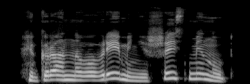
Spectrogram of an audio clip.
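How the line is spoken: Snorted. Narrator (Russian): фыркнул Виктор

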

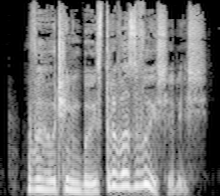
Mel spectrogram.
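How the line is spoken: Unctuous sugary tone. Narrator (Russian): елейным тоном заявил Синераэль

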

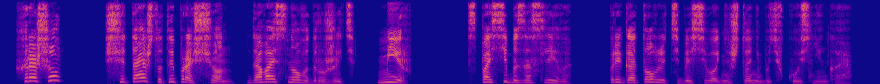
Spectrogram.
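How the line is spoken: Loud. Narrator (Russian): громко произнесла

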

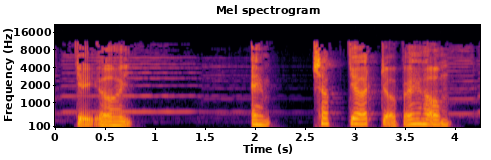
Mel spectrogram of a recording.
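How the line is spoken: Sobbing child. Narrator (Vietnamese): Trong giọng nức nở của con bé

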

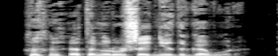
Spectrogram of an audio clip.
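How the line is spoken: Chuckling. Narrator (Russian): хохотнул Мамор

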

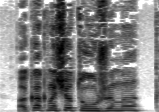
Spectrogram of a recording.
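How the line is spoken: Shouting after someone. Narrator (Russian): крикнула мне в спину

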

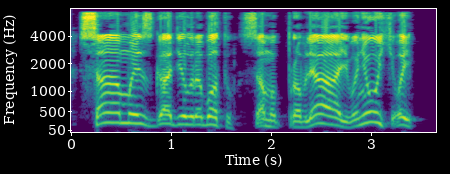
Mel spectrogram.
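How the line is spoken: Enraged yelling. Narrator (Russian): Тот вскипел и заорал

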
